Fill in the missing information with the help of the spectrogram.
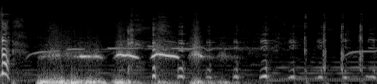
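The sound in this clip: A person whistles a rock song melody, a wavering mid-high tone moving in short sliding phrases, interrupted by bursts of laughter and giggling.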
